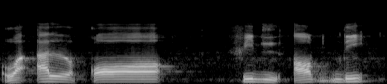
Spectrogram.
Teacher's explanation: فا کو براہ راست لام سے ملائیں گے۔ فا کے ساتھ جو یا ہے یہ اس کے اوپر نیچے کوئی علامت نہیں، تو قرآن مجید میں ایسے مقامات جہاں کسی حرف پہ کوئی علامت نہیں ہے اس کو اکثر اوقات چھوڑ دیا جاتا ہے اور متحرک کو دوسرے حرف کے ساتھ ملایا جاتا ہے۔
